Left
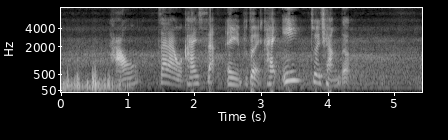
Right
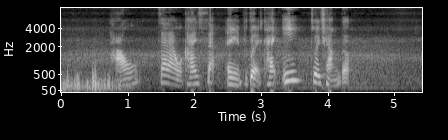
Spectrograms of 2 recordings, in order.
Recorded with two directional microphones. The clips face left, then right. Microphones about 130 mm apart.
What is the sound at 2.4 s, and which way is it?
A woman's voice, 45° right (ahead or behind).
